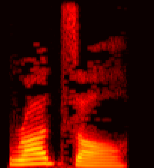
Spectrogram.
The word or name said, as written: raadzaal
